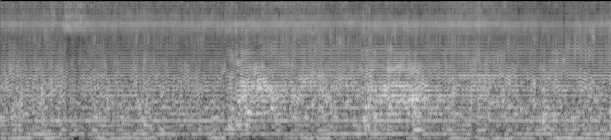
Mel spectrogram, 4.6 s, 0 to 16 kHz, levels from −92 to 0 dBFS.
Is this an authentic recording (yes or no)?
no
